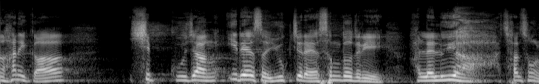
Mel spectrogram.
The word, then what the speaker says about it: 할렐루야: 이 아이의 있습니다 예 할렐루야 아야는 여호 아닙니까 맞죠 여호와를 찬양하라 야 예 악센트를 했습니다 할렐루야 할렐루야 이게 정확한 발음입니다 이게 시편의 는 많이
